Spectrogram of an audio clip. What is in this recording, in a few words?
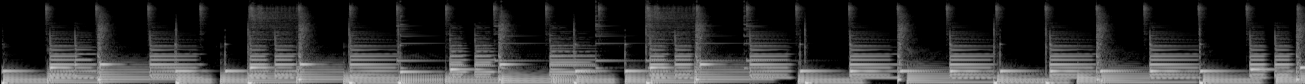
Elevator Song E Flat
